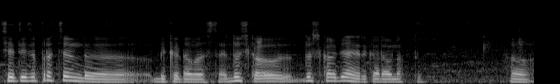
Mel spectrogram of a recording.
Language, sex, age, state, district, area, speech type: Marathi, male, 18-30, Maharashtra, Satara, rural, spontaneous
